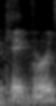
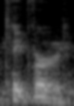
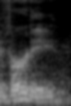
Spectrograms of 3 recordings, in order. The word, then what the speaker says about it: Verde: we call it kate i call it cape verde i'm not going to say verdi and it isn't verde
